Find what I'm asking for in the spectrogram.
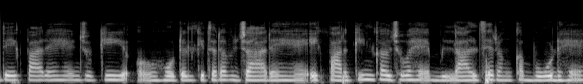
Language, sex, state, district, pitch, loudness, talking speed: Hindi, female, Bihar, Kishanganj, 200 Hz, -16 LUFS, 245 wpm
